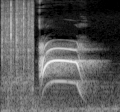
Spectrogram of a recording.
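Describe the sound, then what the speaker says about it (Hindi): A woman lets out a single loud, sustained scream of pain, rising and then falling away over about half a second, after catching her finger in a sewing machine while watching TV. "मुंह से चीख निकल गई"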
